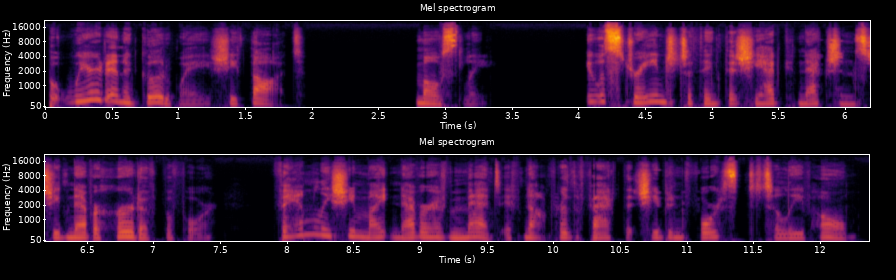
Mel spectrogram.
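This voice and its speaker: A woman narrates a story in a scripted audiobook style. Her pitch is mid-range for a woman, and the recording is dry with very little room sound. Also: moderate pace, dry recording. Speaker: fan fiction narrator.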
